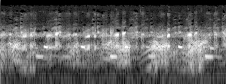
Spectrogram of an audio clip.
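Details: Croaking frogs in a crowded chorus: rasping calls overlap in uneven surges more than once a second, with small tonal peeps and a few quick rising notes over the mass of sound.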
